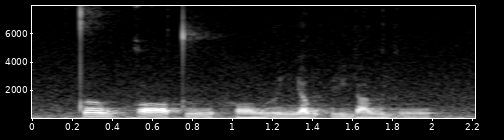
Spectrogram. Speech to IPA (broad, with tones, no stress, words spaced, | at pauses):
t̪ɤː˥˨w kɔː˥˨t̪uː˥˨ hɔː˩ʋɯː˥˨ɲa˧˥w ʔi˥˨ja˩˧w juː˧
